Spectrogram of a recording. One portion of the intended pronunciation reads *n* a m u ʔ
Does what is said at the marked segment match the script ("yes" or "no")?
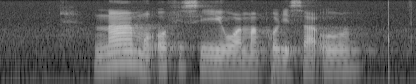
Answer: yes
